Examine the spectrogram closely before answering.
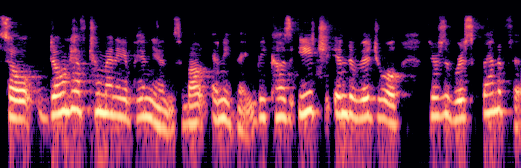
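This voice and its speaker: Her voice is high in pitch, with ordinary pitch variation. The woman speaks at a moderate pace. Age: 60s. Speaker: spiritual teacher. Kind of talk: webinar discussion.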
